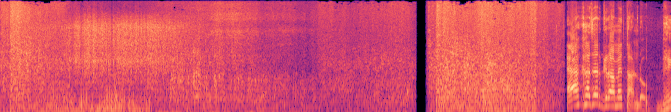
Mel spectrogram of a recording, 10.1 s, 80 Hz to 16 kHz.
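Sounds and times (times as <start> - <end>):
storm wind buffeting microphone: 0.4 - 6.2.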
